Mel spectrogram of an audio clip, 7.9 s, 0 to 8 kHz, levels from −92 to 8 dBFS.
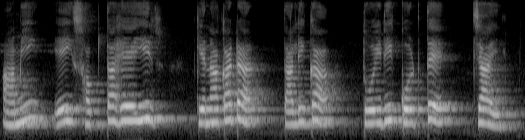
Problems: background sounds at intervals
